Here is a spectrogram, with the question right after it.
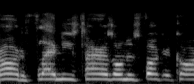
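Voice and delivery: mock all-out high, shrill screaming outburst. Retelling how she reacted at the meetup: imitating her screaming. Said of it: "she started screaming".

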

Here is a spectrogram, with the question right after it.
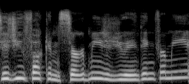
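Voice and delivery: mock high, screamed, in-your-face tirade. Retelling how a customer screamed in their face: imitating a customer screaming. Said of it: "he's screaming at me in my face".

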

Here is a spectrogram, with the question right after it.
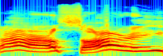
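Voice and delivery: belted out, high and puppety. Joking about guitar and comedy, answering in [name]'s silly Muppet voice. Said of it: "He's a Muppet. That explains the voice".

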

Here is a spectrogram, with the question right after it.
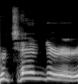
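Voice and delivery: put-on crowd yelling. Retelling a comic scene where kids answer Exodus: imitating a crowd yelling. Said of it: "They're all yelling".

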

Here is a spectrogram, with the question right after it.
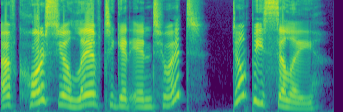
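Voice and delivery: sharp, snapped, indignant delivery. Mary answers the boy who clutched her hands, snapping indignantly. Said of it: "snapped Mary indignantly".

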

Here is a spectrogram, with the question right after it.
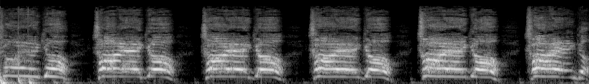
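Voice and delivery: very high, very slow, drawn-out screaming. Retelling a fight, speaker acts out a trainer who kept yelling; imitating a trainer screaming. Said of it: "he didn't stop screaming triangle".

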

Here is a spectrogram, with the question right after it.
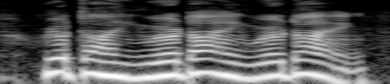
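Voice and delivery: put-on loud, frantic, freaked-out, panicked repeated cries. Retelling a lost night walk, imitating a panicking friend. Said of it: "panicking and freaking out".

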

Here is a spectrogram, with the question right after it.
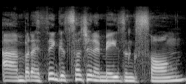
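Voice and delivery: ordinary talk, nothing marked

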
